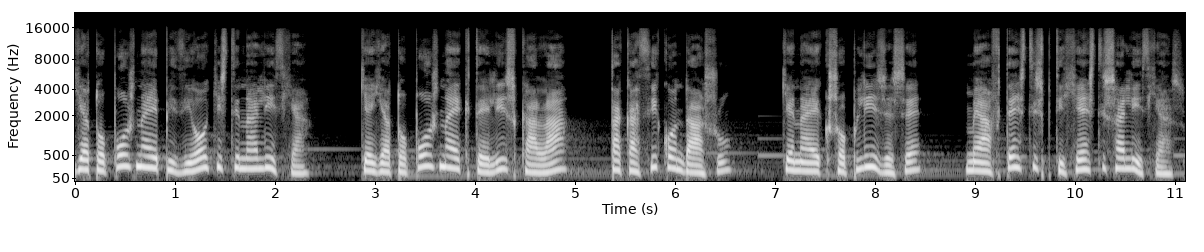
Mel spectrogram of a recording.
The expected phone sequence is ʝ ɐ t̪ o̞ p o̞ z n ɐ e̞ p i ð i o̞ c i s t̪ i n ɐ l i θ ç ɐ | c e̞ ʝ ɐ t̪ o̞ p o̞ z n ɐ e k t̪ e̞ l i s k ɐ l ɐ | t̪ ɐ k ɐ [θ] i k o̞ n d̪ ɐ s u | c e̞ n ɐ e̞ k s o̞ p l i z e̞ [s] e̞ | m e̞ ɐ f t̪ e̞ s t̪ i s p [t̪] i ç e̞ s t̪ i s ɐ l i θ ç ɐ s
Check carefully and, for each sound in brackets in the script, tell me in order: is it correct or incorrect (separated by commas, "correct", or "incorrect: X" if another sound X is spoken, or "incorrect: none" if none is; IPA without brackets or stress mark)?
correct, correct, correct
